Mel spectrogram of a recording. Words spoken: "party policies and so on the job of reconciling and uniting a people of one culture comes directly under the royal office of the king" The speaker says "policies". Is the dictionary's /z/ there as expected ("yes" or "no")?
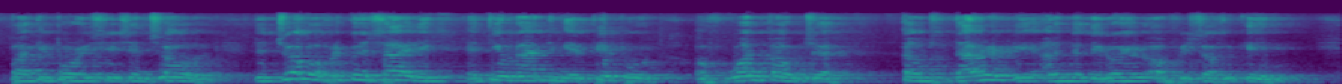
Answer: no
